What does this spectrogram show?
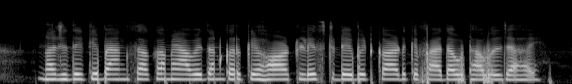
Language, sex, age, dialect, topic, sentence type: Magahi, female, 18-24, Southern, banking, statement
